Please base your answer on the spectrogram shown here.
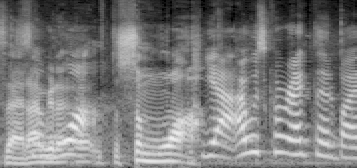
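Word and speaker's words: Somua: Or how do you pronounce that? Somwa.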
